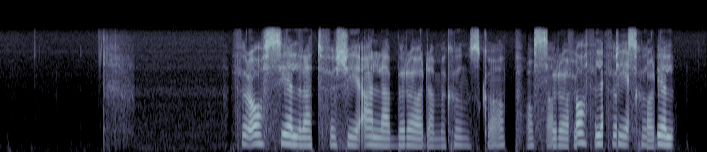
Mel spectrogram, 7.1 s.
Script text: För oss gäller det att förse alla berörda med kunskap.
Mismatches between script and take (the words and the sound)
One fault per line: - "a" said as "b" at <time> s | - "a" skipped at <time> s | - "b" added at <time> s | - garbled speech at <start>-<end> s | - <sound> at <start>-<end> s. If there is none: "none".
- garbled speech at 5.3-6.7 s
